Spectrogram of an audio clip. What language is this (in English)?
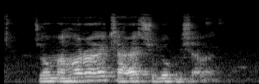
Persian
